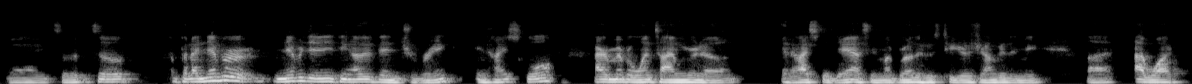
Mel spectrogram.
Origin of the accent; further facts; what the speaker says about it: San Diego, California, United States; also born or lived in Claremont, California; I'm originally from San Diego, California. Grew up there for the first nine, ten years of my life, and uh, and we moved to um, Claremont, California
